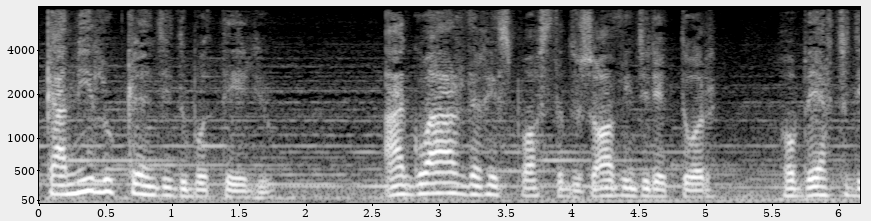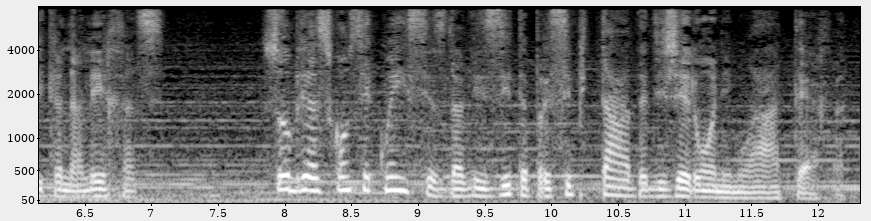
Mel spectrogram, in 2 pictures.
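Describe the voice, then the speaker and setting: A man's voice: medium pitch, expressive, measured pace, dull audio, over music, lightly acted. A man narrating a radio drama from a script.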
